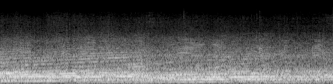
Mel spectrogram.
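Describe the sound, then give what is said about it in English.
An LMP2 prototype race car at an endurance race start, its engine a loud, steady droning roar with layered harmonics held at an even level throughout. “There goes the LMP2 jumbo car of Jan Lammers.”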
